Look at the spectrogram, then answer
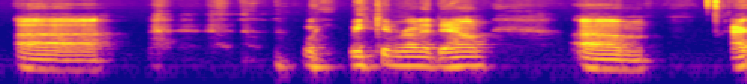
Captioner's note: laughter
